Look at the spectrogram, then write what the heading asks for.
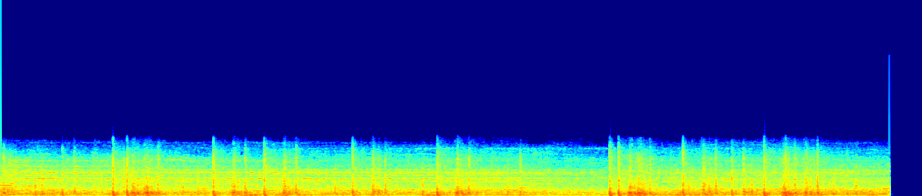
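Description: Aerial fireworks bursting in quick succession, a dense run of sharp bangs and crackles, with music playing behind them. A fresh volley of bangs comes about four and a half seconds in, and the sound cuts off abruptly near the end.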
